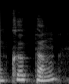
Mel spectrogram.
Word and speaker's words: COP'1: Est-ce que déjà tu peux te présenter et nous présenter l'association Copain, qui s'écrit COP'1, et ton rôle au sein de l'association ? – Eh bien, je suis Marine, j'ai 24 ans.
